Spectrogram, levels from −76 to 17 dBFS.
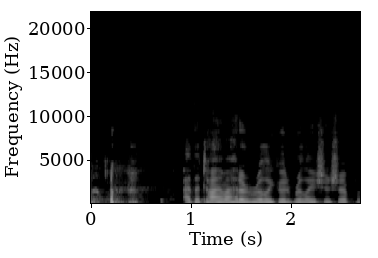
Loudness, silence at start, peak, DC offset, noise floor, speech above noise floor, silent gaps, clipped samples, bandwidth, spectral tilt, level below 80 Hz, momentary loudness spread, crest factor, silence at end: -33 LUFS; 0 s; -12 dBFS; under 0.1%; -53 dBFS; 21 dB; none; under 0.1%; 10.5 kHz; -6.5 dB/octave; -62 dBFS; 12 LU; 22 dB; 0 s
